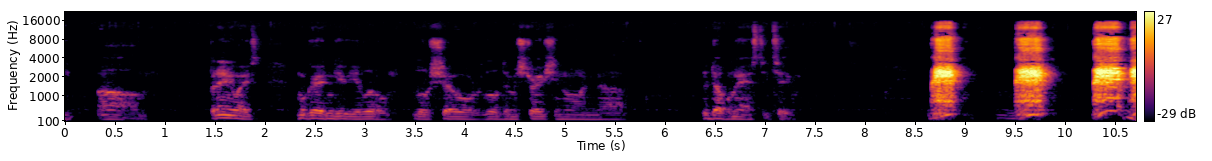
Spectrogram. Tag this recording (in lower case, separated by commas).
animal, quack, duck, speech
